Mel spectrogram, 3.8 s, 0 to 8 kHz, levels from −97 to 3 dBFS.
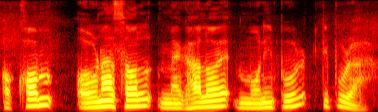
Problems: none marked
